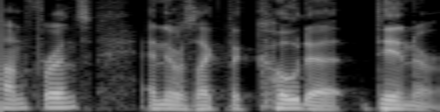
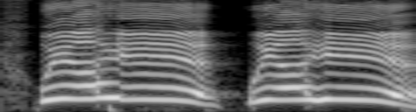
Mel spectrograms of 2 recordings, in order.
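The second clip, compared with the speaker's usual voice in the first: very loud, very high fake deaf scream; 10 dB louder than usual. Recalling audience members shouting back after he mentioned deaf parents: imitating screamed fake deaf voice. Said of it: "they started screaming in deaf in fake deaf voice".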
